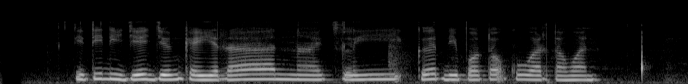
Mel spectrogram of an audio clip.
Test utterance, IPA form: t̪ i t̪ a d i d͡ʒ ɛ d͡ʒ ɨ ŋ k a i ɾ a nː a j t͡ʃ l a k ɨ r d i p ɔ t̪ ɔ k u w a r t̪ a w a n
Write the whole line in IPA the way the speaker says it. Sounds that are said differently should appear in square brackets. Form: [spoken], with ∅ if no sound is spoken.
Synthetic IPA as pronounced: t̪ i t̪ [i] d i d͡ʒ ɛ d͡ʒ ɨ ŋ k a i ɾ a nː a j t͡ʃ l [i] k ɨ r d i p ɔ t̪ ɔ k u w a r t̪ a w a n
